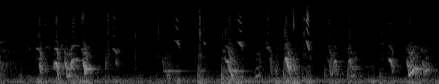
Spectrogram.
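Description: Marker pen writing on a glass lightboard: a quick irregular string of short squeaks and little taps as the letters are drawn.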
